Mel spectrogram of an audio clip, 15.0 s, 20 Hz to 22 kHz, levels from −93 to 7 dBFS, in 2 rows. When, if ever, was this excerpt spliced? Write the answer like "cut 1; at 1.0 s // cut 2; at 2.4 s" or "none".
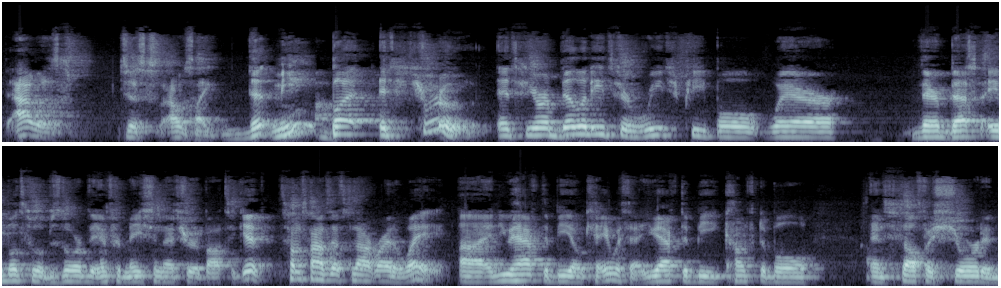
cut 1; at 2.4 s // cut 2; at 10.8 s // cut 3; at 14.0 s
